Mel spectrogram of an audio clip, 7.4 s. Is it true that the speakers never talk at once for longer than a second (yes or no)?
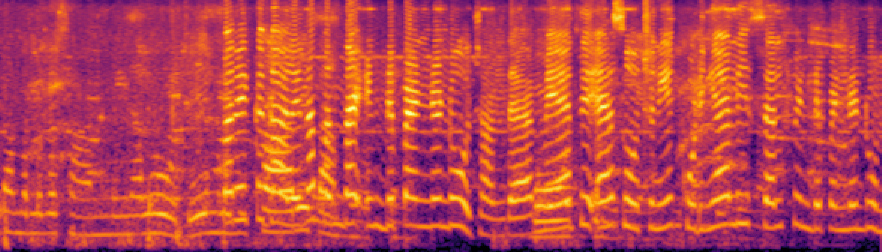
no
